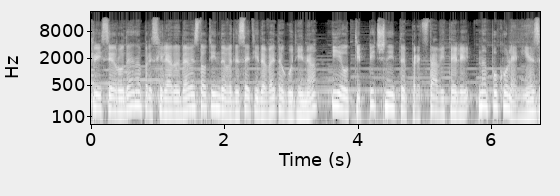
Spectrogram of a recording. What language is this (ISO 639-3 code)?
bul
